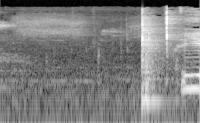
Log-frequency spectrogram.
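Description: A glass cup set down on a hard surface with a knock and clink about one and a half seconds in, followed by a smaller click.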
